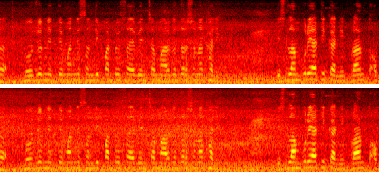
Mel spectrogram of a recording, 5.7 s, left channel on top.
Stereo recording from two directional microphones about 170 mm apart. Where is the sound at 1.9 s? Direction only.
30° left (ahead or behind).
